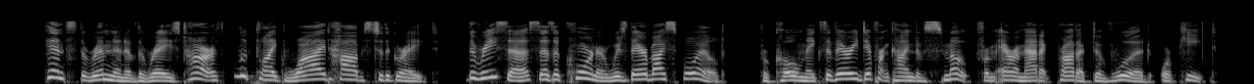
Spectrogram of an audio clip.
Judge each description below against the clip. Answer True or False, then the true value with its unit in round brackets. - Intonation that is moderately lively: False (6.0 semitones)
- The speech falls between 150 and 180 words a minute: False (190 wpm)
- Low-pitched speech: False (195 Hz)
